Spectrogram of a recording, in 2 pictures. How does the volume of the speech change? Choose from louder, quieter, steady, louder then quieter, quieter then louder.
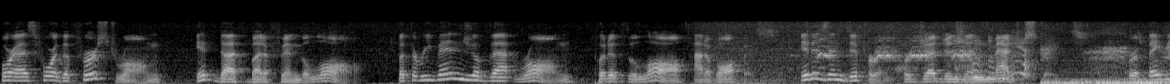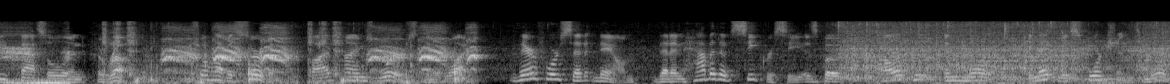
steady.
